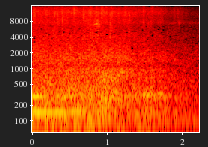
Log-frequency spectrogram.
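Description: Steady rain falls on a garden of potted plants, including banana plants and roses, making a continuous dense hiss of drops that eases slightly toward the end, with no voices.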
